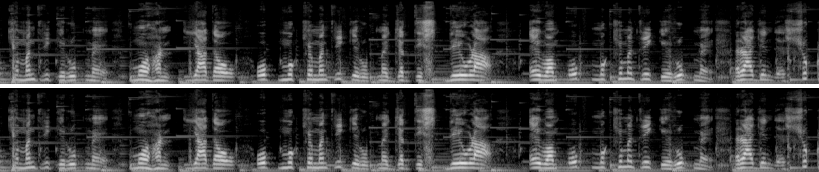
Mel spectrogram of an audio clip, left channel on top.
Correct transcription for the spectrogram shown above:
के रूप में मोहन यादव, उप मुख्यमंत्री के रूप में जगदीश देवड़ा एवं उप मुख्यमंत्री के रूप में राजेंद्र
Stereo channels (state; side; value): identical; both; correlation 1.00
